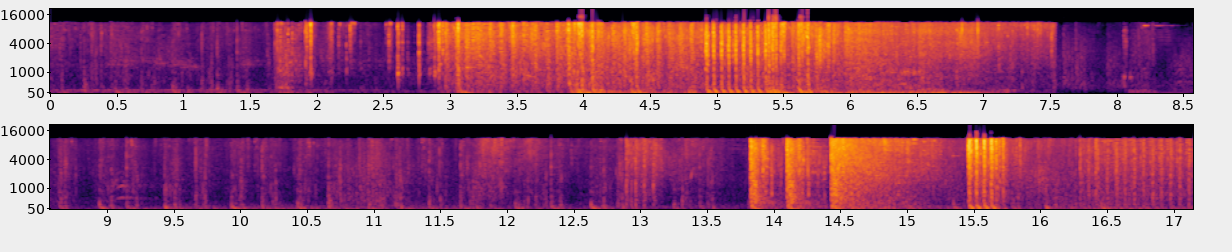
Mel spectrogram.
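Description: Rapid gunfire crackles through a video game firefight, with dense bursts building to a loud, sustained barrage, then sparser shots and another sharp flurry near the end.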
